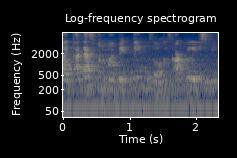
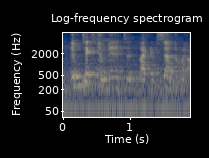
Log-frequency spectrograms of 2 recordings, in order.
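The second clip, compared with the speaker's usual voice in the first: ordinary talk, nothing marked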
